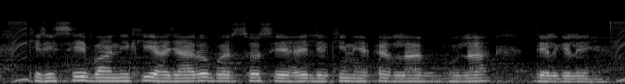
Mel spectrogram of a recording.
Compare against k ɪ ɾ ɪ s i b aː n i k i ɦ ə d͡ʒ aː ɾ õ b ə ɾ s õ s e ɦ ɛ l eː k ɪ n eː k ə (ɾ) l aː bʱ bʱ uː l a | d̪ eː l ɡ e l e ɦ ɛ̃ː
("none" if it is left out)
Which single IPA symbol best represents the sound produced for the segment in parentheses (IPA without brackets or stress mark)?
ɾ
